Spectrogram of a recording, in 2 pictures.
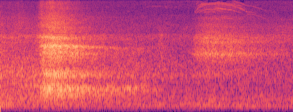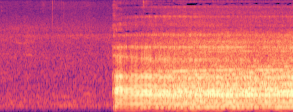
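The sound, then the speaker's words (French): Two soft, airy breaths drift by during a breathing exercise, the first a longer exhalation, before a loud, steady voiced tone suddenly starts and holds to the end. “On s'y prépare en expirant pour l'entièreté du corps.”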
